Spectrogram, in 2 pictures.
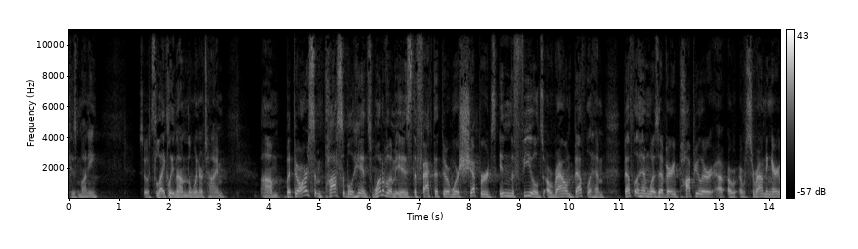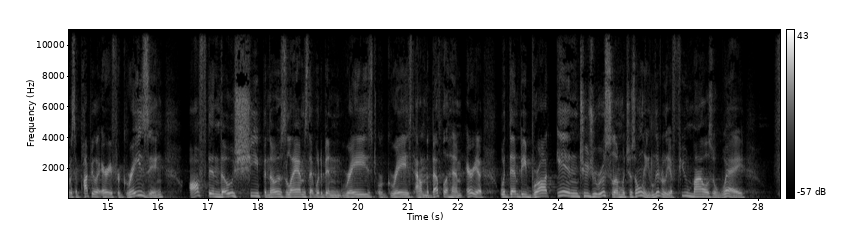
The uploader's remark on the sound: Midland Evangelical Free Church Sermon Audio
